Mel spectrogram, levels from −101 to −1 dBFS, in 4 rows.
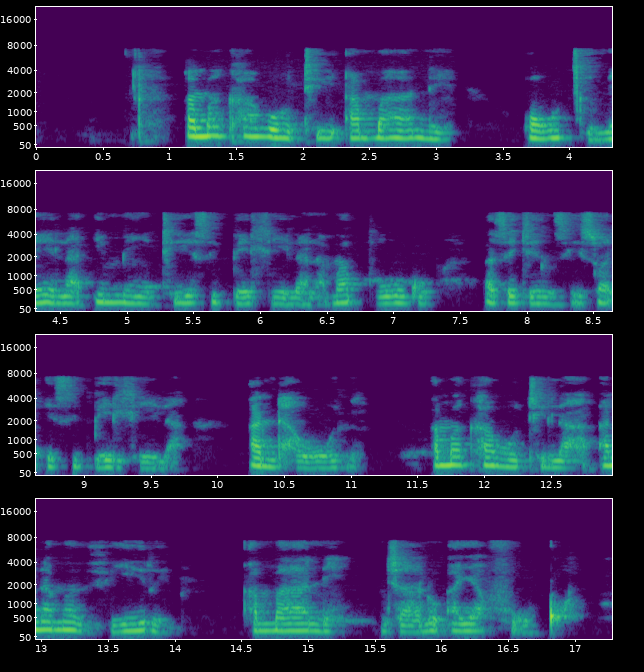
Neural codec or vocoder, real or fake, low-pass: none; real; 7.2 kHz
